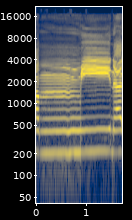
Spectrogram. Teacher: وَلَا الْقَلَائِدَ وَلَا آمِّينَ الْبَيْتَ الْحَرَامَ، اس کو پڑھنا ہے آمین، حمزہ کے اوپر کھڑا زبر اور مد ہے تو اس کو زیادہ کھینچنا ہے ، کھینچتے ہوئے میم کو ملا دینا ہے، کھینچتے ہوئے میم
